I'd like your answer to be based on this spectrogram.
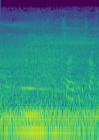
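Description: Steady road traffic rolls past outside a rock shop in Quartzsite, Arizona, making a continuous low rumble of vehicle engines at moderate distance. It runs under the scene without clear individual pass-bys.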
